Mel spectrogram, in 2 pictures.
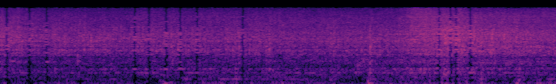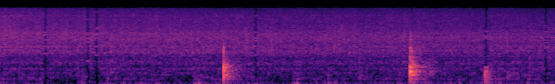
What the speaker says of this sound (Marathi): आता आपण बारीक चिरलेला कांदा टाकू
